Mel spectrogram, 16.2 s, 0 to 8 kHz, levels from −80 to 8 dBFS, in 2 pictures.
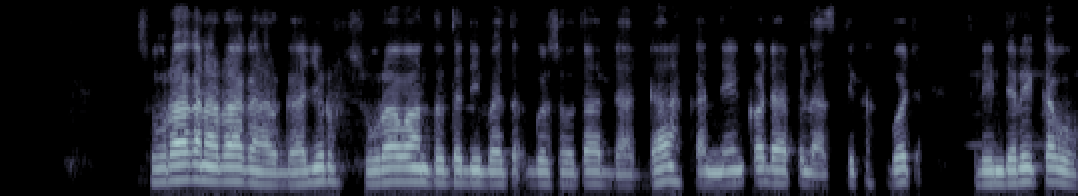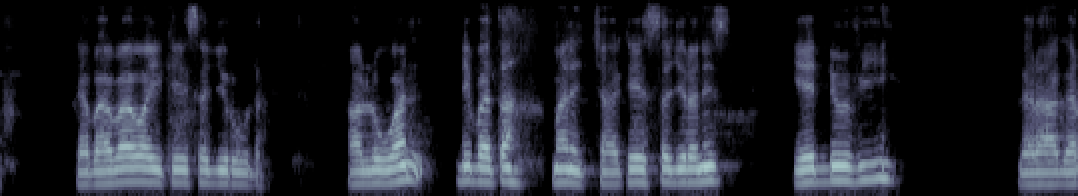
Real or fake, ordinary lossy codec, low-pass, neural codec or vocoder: real; Opus, 16 kbps; 7.2 kHz; none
